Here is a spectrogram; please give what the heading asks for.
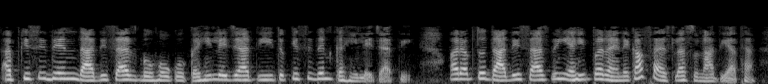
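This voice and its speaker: A woman's voice: mid-range voice, normal speed, no room sound, highs cut off. A woman narrator telling a scripted cartoon family story.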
